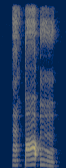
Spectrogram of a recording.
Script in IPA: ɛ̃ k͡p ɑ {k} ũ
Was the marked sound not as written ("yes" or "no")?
yes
